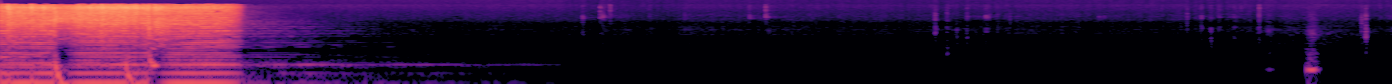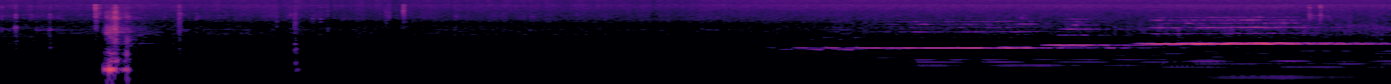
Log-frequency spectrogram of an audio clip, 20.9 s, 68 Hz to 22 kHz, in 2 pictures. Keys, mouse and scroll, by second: 0.0 middle click.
